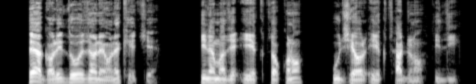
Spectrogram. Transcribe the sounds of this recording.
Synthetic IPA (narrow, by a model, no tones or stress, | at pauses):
sɛːaɡʱɐɭid̪oːid͡zaɽ̃ɛ̃ɔːɽ̃ɛkʰeːt͡ʃɛ̰ | t̪ɪnãmãnd͡zɛʔeːkt͡sɔkɽ̃ɔ | kʊd͡ʒʱɛɔɾeːkt͡sʰaːɖɽ̃ɔt̪ɪd̪ḭ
